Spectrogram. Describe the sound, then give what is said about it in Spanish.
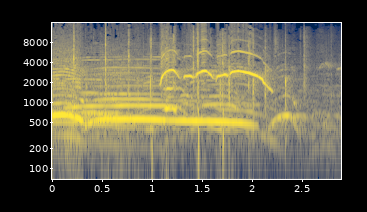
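A loud crowd cheers and shouts, many voices rising and overlapping in high whoops, with scattered claps underneath, then the roar thins out toward the end. “Aplausos a aplausos. ¿Qué tal el público?”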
